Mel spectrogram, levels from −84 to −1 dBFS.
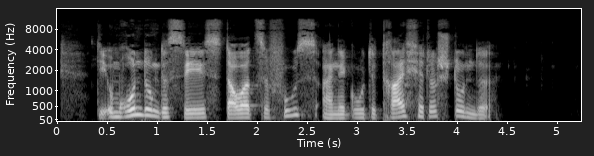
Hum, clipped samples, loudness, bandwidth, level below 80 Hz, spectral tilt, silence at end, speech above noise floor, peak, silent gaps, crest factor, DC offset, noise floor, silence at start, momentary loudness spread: none; under 0.1%; -21 LUFS; 11.5 kHz; -62 dBFS; -4.5 dB/octave; 0.9 s; 54 dB; -2 dBFS; none; 20 dB; under 0.1%; -75 dBFS; 0.05 s; 10 LU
